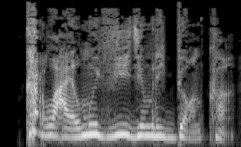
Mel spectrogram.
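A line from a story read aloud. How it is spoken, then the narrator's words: Barked. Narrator (Russian): рявкнул Кай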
